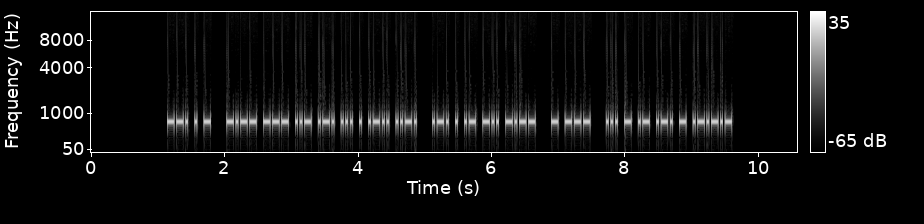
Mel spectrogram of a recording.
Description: Morse code, heard as a keyed tone, about 34 wpm, 700 Hz. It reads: GET YOURSELF READY TO START.
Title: Sentences from Top 1000 Words - Review Part 1 - 35wpm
